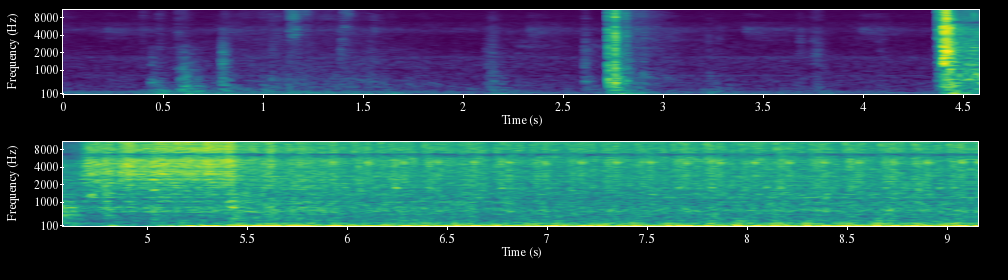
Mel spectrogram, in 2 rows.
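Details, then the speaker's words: 1971 Mercury Comet GT with roller cam, loud clacking and poor running: after start, chuggy uneven idle with clacking about three per second; failed roller lifter suspected, possibly cam. "You hear it chugging too. Yeah, it has a small cam in it, but it doesn't sound good."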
